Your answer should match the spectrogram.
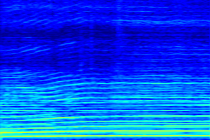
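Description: Female Carnatic vocalist singing a raga Kamavardhini alapana: a phrase that dips at the start, rises about half a second in and settles into one long held note without ornament. A steady tambura drone sounds underneath.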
